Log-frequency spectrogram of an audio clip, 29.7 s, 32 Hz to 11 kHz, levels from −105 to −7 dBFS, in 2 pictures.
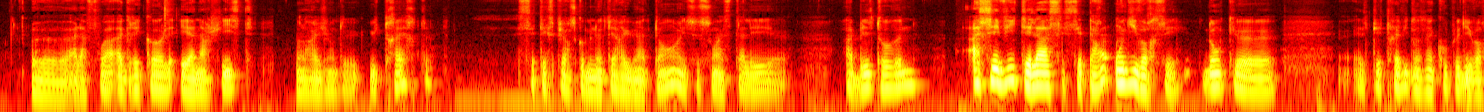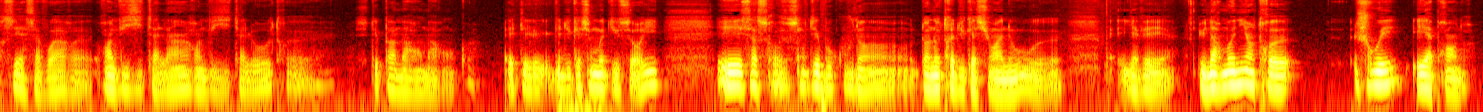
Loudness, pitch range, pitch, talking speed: -26 LUFS, 95-125 Hz, 110 Hz, 170 wpm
